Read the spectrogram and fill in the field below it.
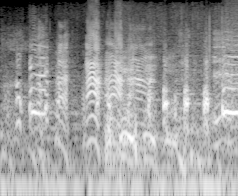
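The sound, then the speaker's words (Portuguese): A small flock of chickens clucks busily, short overlapping calls tumbling over one another, fairly loud and steady throughout, with no one talking. “gostaria de levar dentro do ônibus, vindo pra rádio, as suas galinhas”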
